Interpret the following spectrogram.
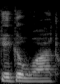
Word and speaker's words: gigawatt: reaction to generate 1.21 gigatt of electricity though normally pronounced gigawatt with a hard G it can be pronounced either way so it's not technically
